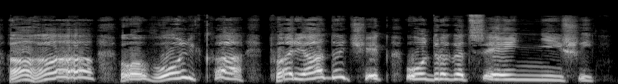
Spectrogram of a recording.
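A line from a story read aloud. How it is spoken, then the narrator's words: Wildly triumphant laughing. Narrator (Russian): что-то порывался спеть и хохотал при этом с таким диким торжеством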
